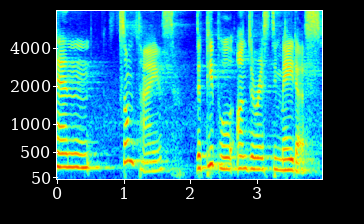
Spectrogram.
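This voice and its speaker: The speaker talks at a very slow pace in a Spanish accent. The intonation is lively. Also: woman. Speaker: beauty pageant contestant. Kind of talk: prepared speech.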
